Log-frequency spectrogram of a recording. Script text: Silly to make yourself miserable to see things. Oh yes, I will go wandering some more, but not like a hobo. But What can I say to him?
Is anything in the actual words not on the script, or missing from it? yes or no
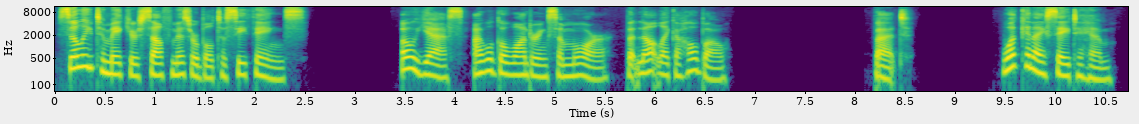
no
